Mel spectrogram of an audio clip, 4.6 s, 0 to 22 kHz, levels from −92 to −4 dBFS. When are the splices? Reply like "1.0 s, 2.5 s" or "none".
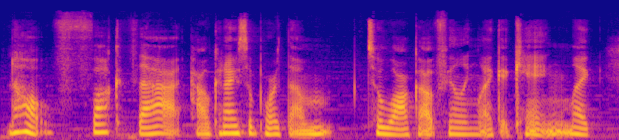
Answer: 1.4 s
